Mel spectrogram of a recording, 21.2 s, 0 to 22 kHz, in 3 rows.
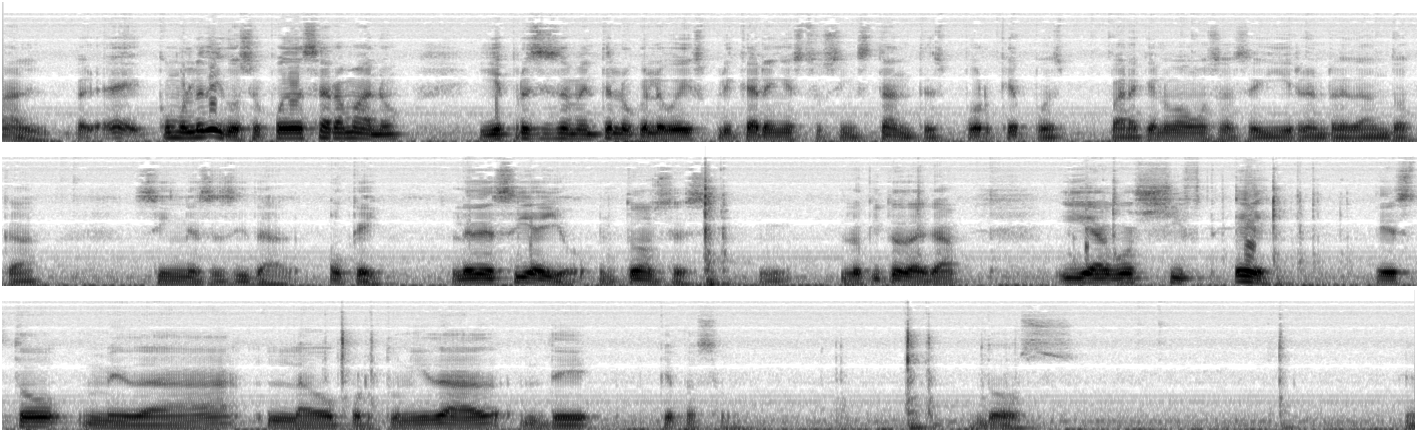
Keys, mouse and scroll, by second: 0.5-2.0 drag, 2.5-3.1 scroll up 1, 4.6 click, 5.5 click, 6.4 click, 6.9 click, 7.4 click, 10.6 n, 13.6 shift+e, 16.6 scroll up 2, 17.0 scroll down 2, 18.8 2, 19.8 click.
